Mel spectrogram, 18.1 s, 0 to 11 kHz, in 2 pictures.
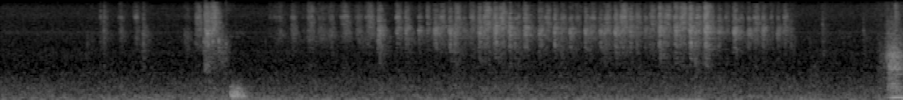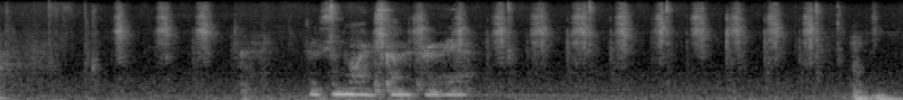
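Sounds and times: pencil scratching on paper: 0:01.1 - 0:08.0, 0:10.1 - 0:11.2, 0:13.1 - 0:17.3.

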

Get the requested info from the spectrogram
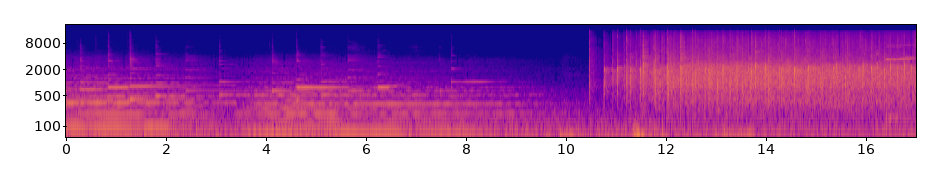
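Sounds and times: audience applauding: 0:10.5 - 0:17.0.

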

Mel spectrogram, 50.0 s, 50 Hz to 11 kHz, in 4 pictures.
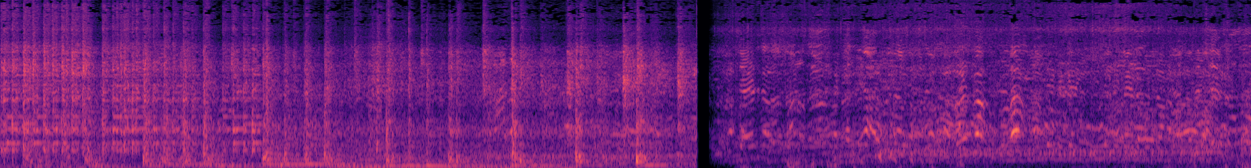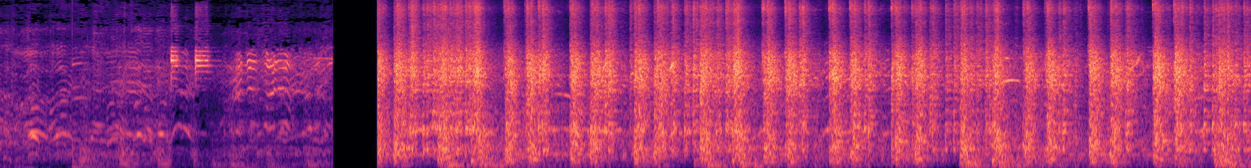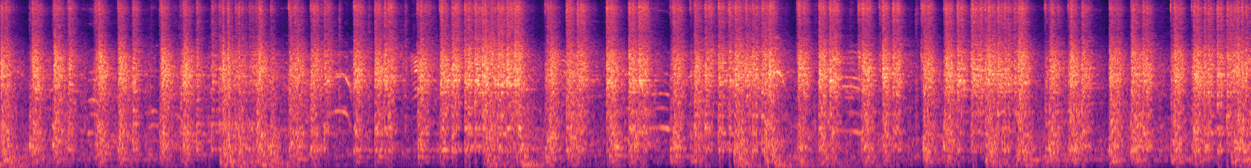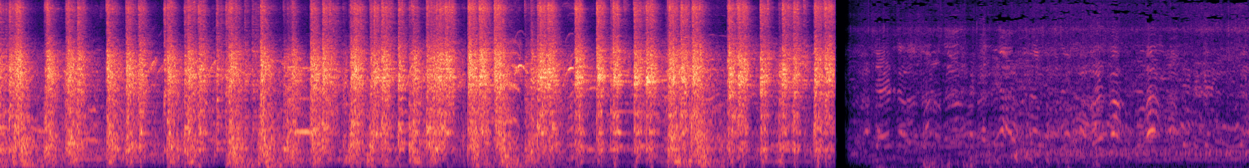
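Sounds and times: drum band drumming: 0:00.0 - 0:07.0, 0:16.3 - 0:45.9
crowd voices: 0:00.0 - 0:15.8, 0:16.4 - 0:50.0.

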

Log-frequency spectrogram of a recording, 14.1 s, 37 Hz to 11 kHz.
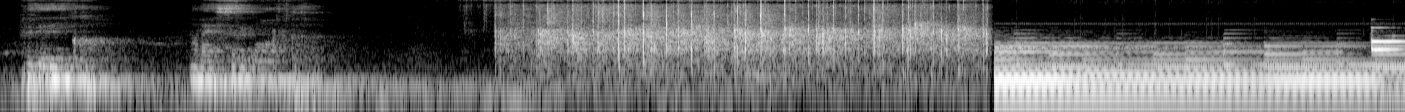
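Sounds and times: audience applauding: 0:04.9 - 0:10.0
low keyboard chord: 0:10.0 - 0:14.0.

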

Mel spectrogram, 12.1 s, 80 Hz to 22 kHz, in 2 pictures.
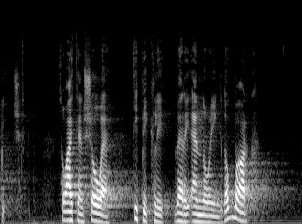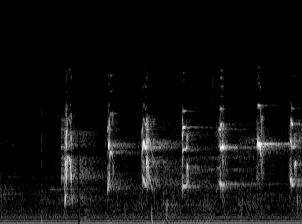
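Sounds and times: steady low hum: 0:00.0 - 0:12.0
high-pitched dog barks: 0:07.3 - 0:07.6, 0:08.2 - 0:12.0.

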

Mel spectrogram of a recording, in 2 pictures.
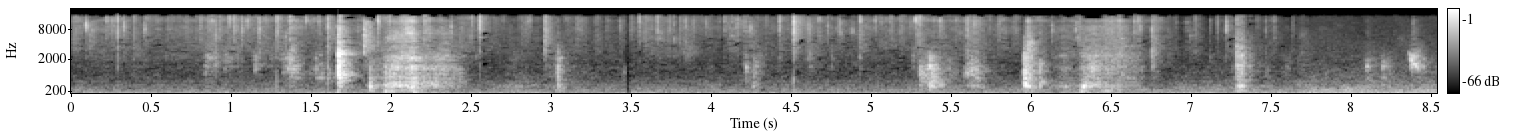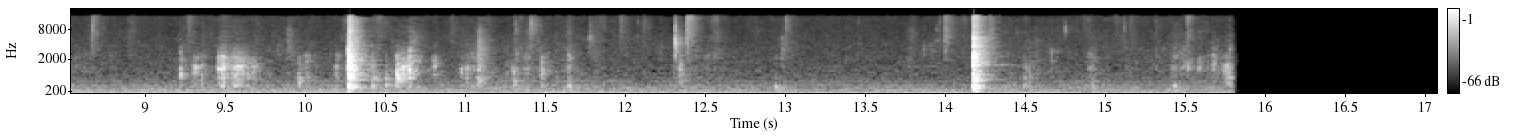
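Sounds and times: crunchy candy being chewed: 0:00.0 - 0:13.1.

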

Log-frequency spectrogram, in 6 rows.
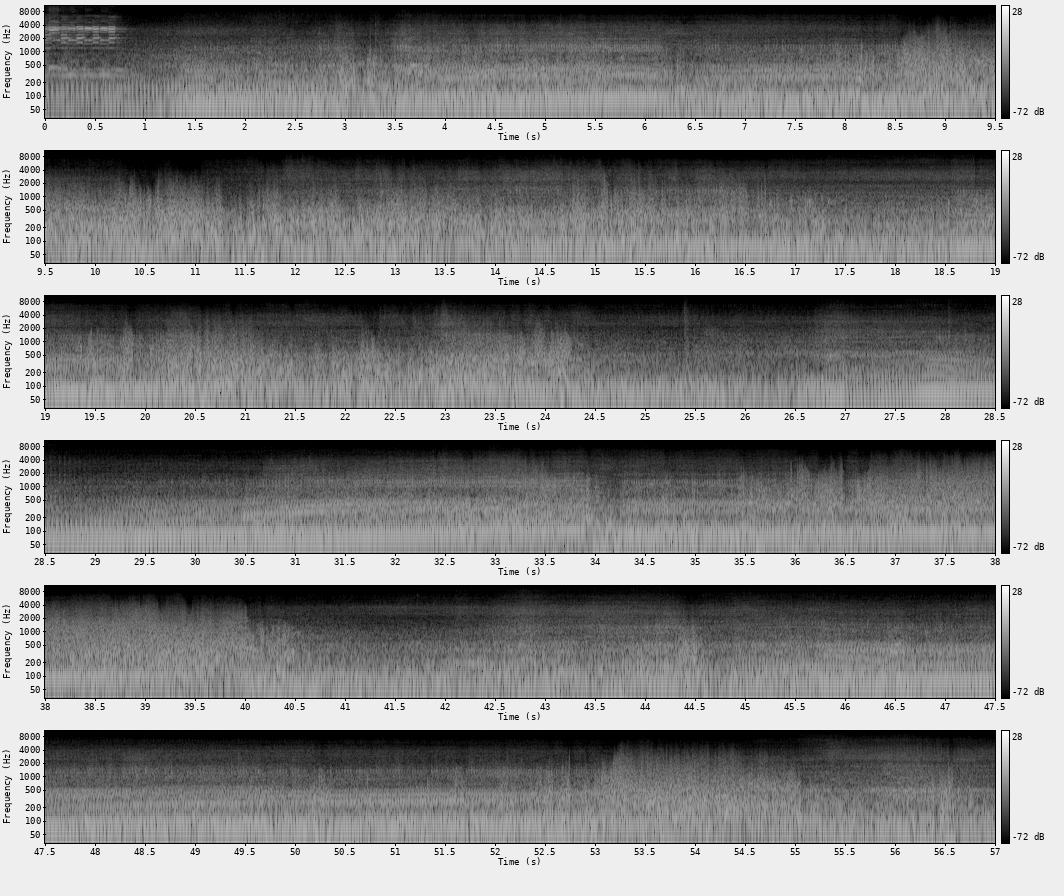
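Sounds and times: motorcycle engine accelerating: 0:00.0 - 0:11.1, 0:26.7 - 0:40.4, 0:41.9 - 0:57.0
wind rushing over microphone: 0:01.2 - 0:57.0.

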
